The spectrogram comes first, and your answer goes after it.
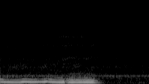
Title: Let sleeping (and snoring) dogs lie. 😴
